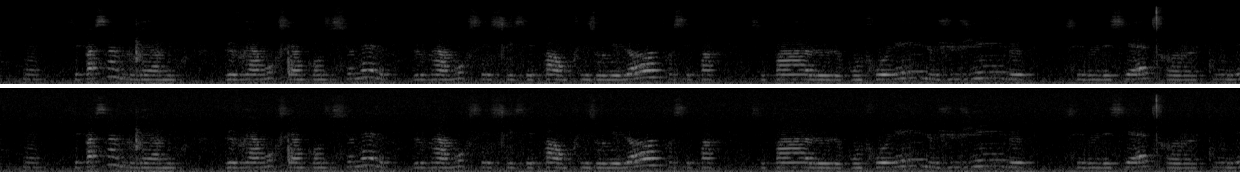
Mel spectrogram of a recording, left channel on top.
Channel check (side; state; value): right; noise; hiss, 7 dB below the sound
